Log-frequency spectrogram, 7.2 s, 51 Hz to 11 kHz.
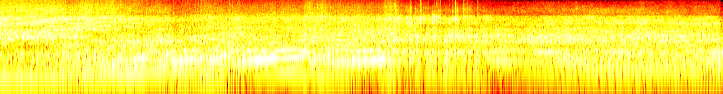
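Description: Novitec-exhausted Lamborghini Urus twin-turbo V8 accelerating hard: the engine note climbs for about three seconds, drops at an upshift, then carries on at a steadier, slowly falling pitch.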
